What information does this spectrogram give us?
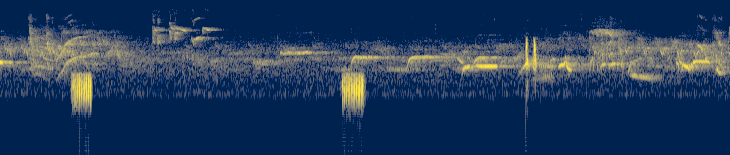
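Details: Eurasian woodcock in display flight at nightfall in a spring forest gives two brief, low grunting croaks roughly three seconds apart. Dense high chirping and whistling from other birds fills the background, with one sharp click.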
